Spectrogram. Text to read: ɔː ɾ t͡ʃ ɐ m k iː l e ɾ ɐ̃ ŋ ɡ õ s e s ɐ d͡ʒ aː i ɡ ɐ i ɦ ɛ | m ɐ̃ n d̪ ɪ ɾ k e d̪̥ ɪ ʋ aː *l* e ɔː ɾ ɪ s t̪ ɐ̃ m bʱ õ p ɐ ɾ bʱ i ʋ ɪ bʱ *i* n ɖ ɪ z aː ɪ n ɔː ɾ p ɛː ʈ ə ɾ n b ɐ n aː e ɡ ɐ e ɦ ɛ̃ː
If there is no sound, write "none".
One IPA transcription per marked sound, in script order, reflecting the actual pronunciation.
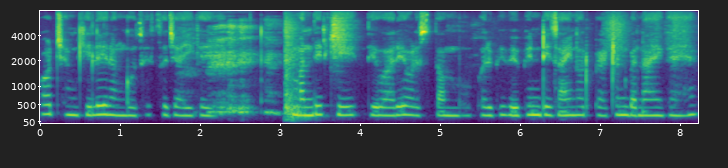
ɾ, ɪ

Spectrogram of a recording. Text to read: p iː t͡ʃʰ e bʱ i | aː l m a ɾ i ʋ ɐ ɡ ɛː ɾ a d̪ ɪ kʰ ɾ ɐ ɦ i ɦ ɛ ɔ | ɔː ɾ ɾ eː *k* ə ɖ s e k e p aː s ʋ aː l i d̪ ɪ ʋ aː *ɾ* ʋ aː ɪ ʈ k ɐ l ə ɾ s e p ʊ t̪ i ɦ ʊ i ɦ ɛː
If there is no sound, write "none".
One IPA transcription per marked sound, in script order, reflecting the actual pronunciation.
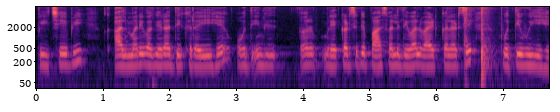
k, l

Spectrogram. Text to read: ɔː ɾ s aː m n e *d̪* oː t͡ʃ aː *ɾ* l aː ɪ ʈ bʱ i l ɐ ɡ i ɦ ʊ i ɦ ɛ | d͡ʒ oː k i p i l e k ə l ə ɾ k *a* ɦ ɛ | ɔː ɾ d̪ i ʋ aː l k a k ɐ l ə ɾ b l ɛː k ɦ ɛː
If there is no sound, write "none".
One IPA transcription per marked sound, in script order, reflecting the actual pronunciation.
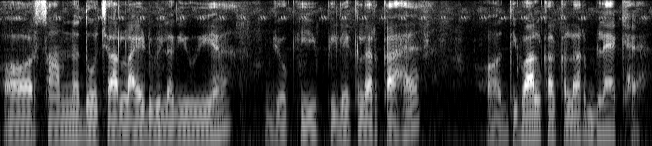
d̪, ɾ, a

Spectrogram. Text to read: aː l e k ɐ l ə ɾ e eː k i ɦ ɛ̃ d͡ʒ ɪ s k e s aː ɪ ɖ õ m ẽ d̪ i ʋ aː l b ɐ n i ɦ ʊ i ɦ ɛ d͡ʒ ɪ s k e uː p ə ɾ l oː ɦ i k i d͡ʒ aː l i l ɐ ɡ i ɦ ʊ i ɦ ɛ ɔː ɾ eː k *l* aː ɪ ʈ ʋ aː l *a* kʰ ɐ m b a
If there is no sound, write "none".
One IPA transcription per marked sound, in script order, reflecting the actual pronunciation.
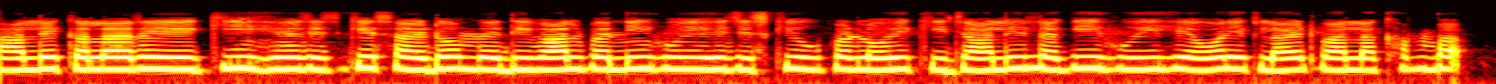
l, a

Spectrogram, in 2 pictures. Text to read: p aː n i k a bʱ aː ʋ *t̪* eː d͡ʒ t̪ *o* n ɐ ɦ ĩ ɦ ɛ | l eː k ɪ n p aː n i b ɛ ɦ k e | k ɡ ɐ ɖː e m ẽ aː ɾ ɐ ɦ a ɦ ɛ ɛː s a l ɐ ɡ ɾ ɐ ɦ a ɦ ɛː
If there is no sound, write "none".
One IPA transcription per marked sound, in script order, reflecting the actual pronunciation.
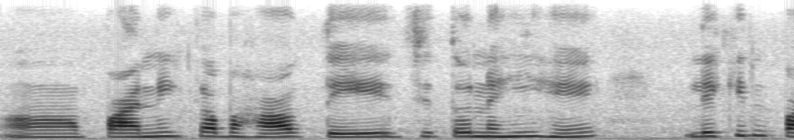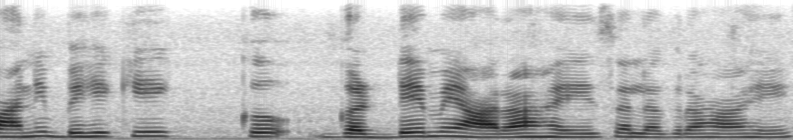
t̪, o

